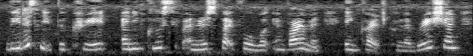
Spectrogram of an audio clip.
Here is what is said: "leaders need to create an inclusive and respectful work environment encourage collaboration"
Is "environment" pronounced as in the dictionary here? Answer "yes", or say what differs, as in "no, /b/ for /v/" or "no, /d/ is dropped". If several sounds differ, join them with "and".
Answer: yes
